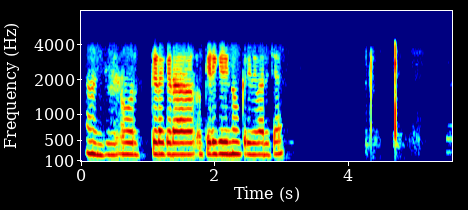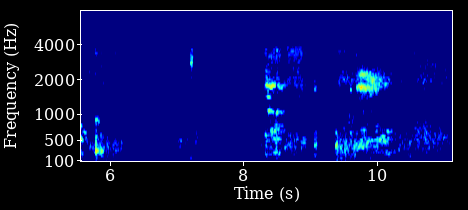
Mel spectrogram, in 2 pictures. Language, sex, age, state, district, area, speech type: Dogri, female, 18-30, Jammu and Kashmir, Samba, rural, conversation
